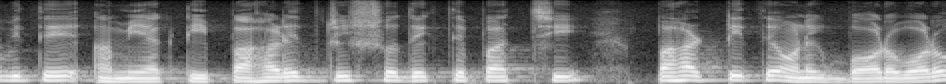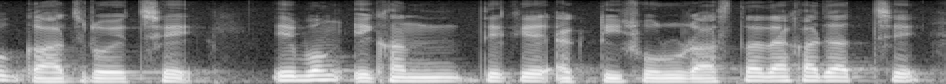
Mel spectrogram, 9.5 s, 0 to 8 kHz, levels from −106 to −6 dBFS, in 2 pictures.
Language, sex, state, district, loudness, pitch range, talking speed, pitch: Bengali, male, West Bengal, Jalpaiguri, -15 LUFS, 115-145 Hz, 135 wpm, 130 Hz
